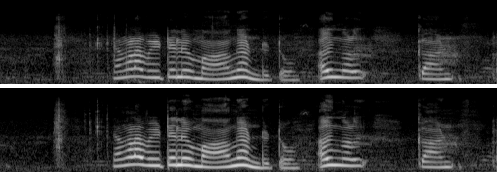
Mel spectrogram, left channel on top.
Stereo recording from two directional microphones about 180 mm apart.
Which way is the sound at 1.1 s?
65° right (ahead or behind).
